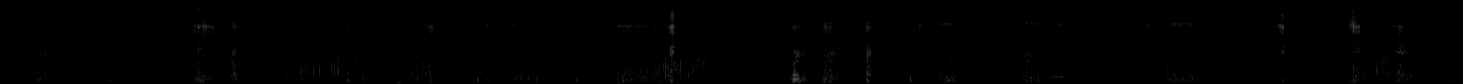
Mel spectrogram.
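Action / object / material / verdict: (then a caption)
scrape / paper sheet under a steel pen nib / paper / none. The steel nib of a fountain pen, held in the fingertips, scratches across a flat sheet of white lined writing paper in handwriting strokes. The result is a quiet, bright, dry scratching made of many short bursts that stop and start with each stroke, with almost no low end.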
